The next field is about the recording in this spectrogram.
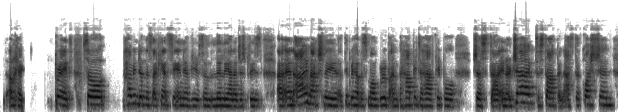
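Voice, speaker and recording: Here a woman with an ordinary speaking voice and fairly high pitch speaks at a moderate pace with fairly even intonation. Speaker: peacebuilding and city resilience practitioner. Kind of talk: online talk with presentation.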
